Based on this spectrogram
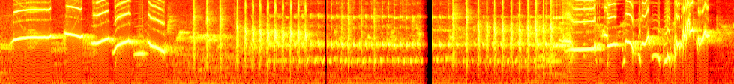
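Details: Master song of a White-rumped shama for training contest birds: loud slurred whistles, then a long rapid rattling trill of repeated notes for about five seconds, ending in twisting warbles.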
